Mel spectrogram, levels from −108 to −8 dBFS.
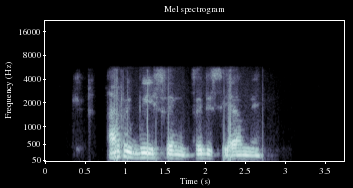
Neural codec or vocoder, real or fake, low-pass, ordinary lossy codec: none; real; 5.4 kHz; Opus, 16 kbps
